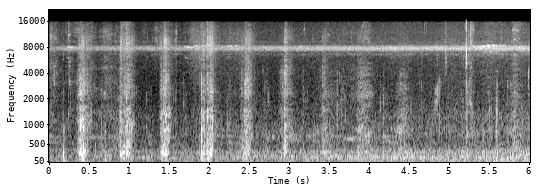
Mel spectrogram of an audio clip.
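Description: Faint crunching of a jumbo Apple Jacks cereal piece being chewed, about two crunches a second, dying away after a couple of seconds.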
